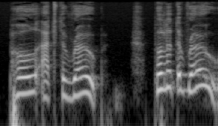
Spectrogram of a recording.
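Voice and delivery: very high, helpless calling out. Narrator voices an onlooker shouting to a sledder headed for a barn, crying out. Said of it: "cried Miranda".

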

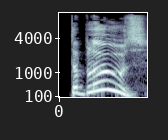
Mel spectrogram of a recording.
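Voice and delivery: very high, shrill, shrieking scream. A watchman sees dragons coming toward the colony, screaming. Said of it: "a watchman screamed".

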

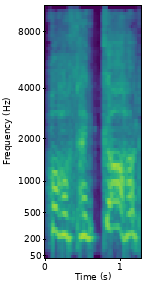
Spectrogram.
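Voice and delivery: very high, relieved outcry. A woman learning that Casey is police, crying out in relief. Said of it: "the woman cried in relief".

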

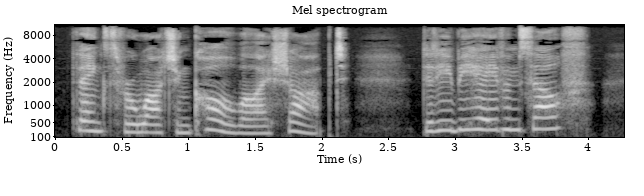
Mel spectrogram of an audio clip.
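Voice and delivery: ordinary delivery

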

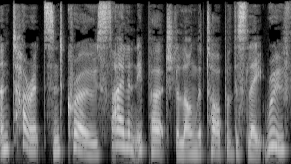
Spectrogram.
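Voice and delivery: plain reading voice

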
